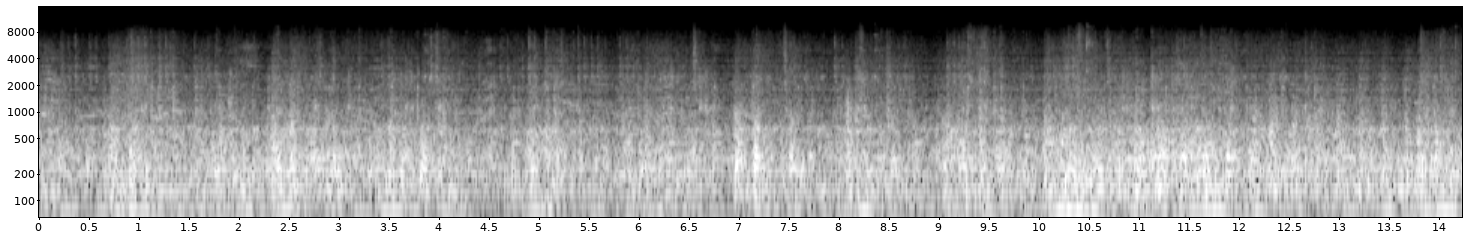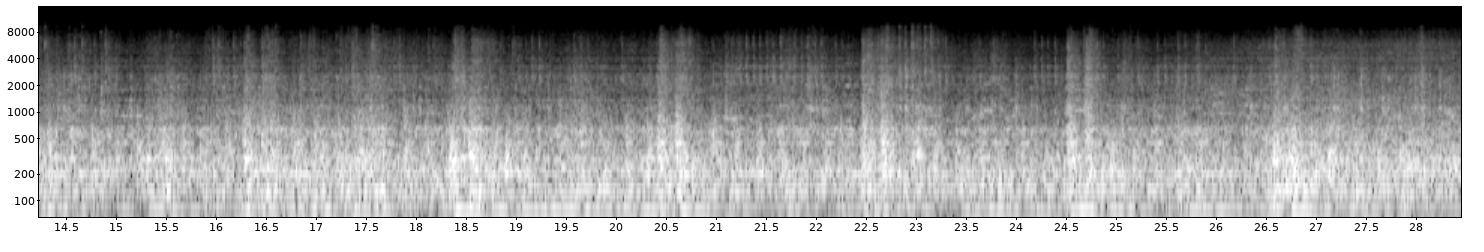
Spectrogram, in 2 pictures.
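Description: Meitetsu 3400 series electric train running, a steady rumble with the irregular clack of wheels passing over rail joints.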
